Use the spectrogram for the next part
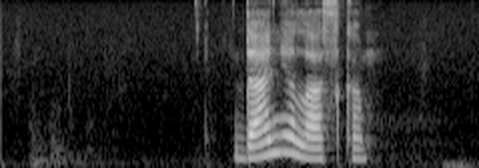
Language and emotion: Russian, neutral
